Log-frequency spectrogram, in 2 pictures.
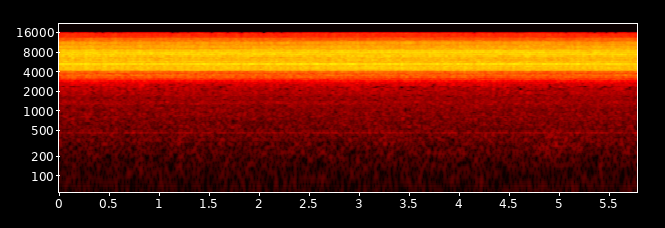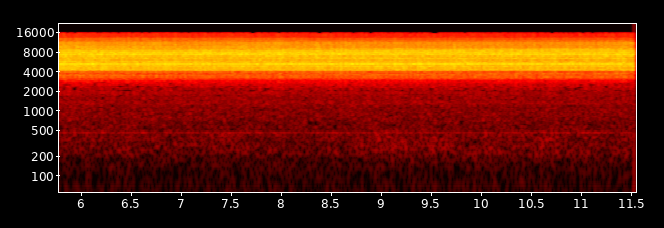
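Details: Blackish cicada (말매미) singing very loudly from a tree by a house rooftop, callers taking turns among nearby trees; a steady, dense, high-pitched buzzing drone that holds unbroken throughout, with no other sounds standing out.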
